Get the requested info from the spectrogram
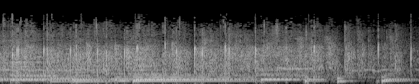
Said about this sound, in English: Come on, somebody just give Jesus a big hand clap.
